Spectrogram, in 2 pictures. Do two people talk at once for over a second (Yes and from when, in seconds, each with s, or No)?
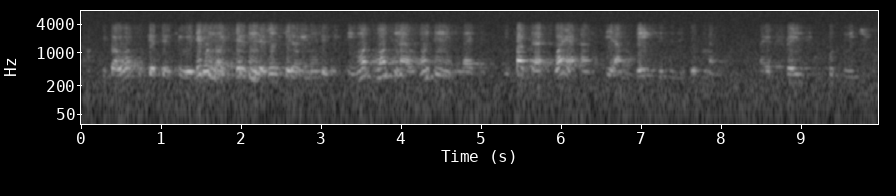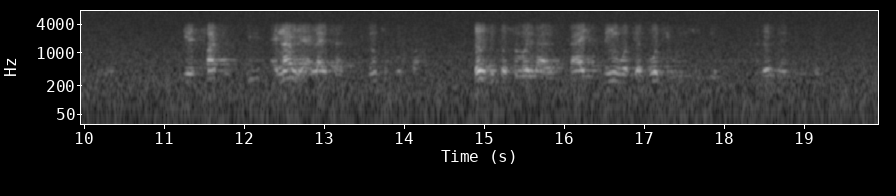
Yes, from 1.4 s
